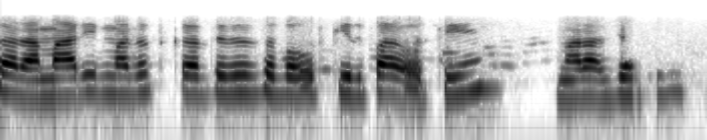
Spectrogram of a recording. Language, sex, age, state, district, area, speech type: Hindi, female, 45-60, Uttar Pradesh, Mau, rural, conversation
